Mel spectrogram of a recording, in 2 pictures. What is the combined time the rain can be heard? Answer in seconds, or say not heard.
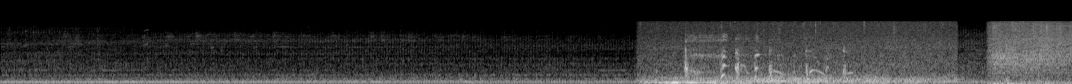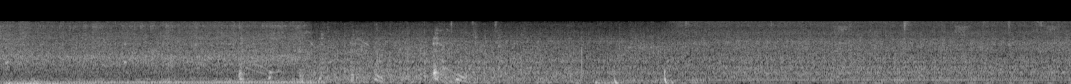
15 s.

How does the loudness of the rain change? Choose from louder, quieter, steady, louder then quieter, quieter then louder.
quieter.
